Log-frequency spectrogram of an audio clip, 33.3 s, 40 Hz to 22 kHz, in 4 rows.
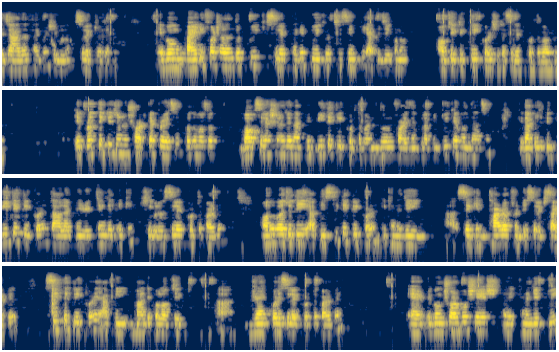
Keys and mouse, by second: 0.1-0.8 drag, 1.8 click, 2.4-3.9 drag, 5.1 click, 5.6 click, 6.7 click, 7.2 click, 7.7 click, 9.7-11.5 drag, 13.8-14.8 drag, 15.9 b, 19.9-21.3 drag, 22.2-25.0 drag, 25.9 v, 26.4 c.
